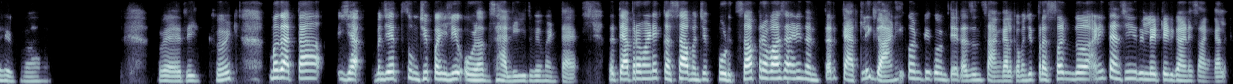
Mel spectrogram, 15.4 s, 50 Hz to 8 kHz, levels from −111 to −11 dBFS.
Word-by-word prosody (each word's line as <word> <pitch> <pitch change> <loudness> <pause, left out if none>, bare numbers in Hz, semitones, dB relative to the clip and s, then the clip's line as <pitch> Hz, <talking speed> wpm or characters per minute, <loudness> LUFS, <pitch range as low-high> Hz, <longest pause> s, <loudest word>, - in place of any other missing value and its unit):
अरे 175 -1 -5
वाह. 155 0 -14 1.4
Very 170 0 -3 0.3
good, 215 +5 -1 0.5
मग 270 +1 +3
आता 250 -1 +6 0.5
या 220 -1 +5 0.2
म्हणजे 220 +3 +3 0.2
तुमची 240 -3 -2
पहिली 215 -1 +3
ओळख 190 -1 +1
झाली 170 -2 -3
तुम्ही 175 0 -6
म्हणताय, 155 -5 -8 0.4
तर - - -3
त्याप्रमाणे 240 +3 +4
कसा 235 +1 +6
म्हणजे 210 0 -3
पुढचा 220 +2 +3
प्रवास 255 -1 +5
आणि 250 0 +2
नंतर 215 -2 -3
त्यातली 190 +8 0
गाणी 170 +5 +1
कोणती, 240 -2 -4
कोणती 220 -4 -4
आहेत 200 -4 -3
अजून 195 +1 -5
सांगाल 165 +1 -1
का? - - -4
म्हणजे 180 +4 -5
प्रसंग 220 +1 -1
आणि 225 +3 -1
त्यांची 245 -3 +1
रिलेटेड 205 -2 +1
गाणी 175 -2 0
सांगाल 155 -2 -8
का? - - -20
210 Hz, 150 wpm, -24 LUFS, 175-235 Hz, 1.4 s, आता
